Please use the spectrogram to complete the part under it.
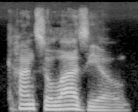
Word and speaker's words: Consolazio: The case that we're going to be talking about is called Lowe versus Southern California Gas Company and Dominick Consolazio. Did I pronounce that right? – You did.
